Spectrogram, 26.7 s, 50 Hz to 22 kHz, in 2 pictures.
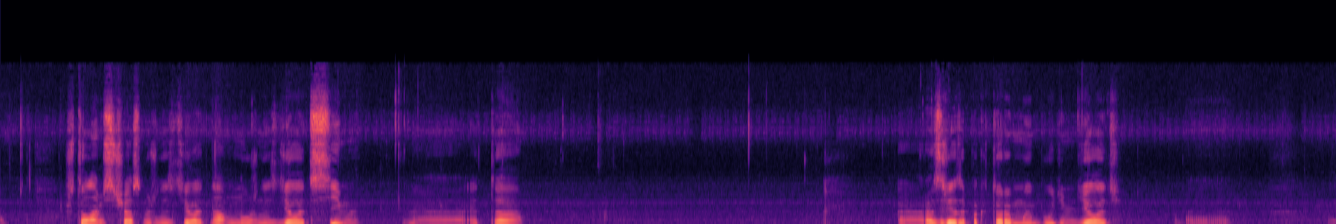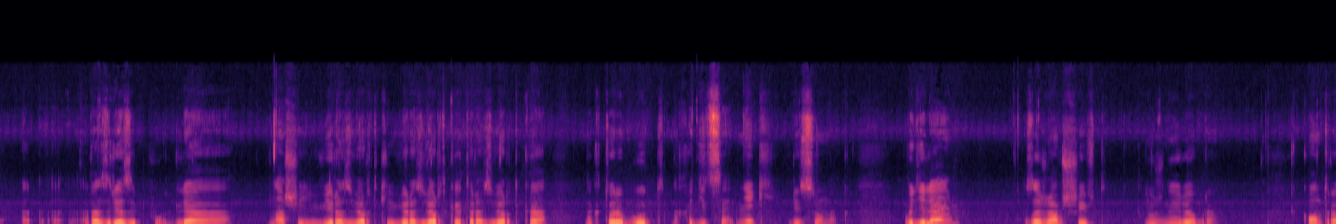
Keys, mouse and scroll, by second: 1.5 Tab, 6.0 ctrl+Tab, 8.8 right click, 9.3 right click, 11.1-13.0 right drag, 13.0-14.7 middle drag, 14.7-16.1 right drag, 16.1 middle click, 16.5 right click, 16.5-24.4 middle drag, 24.7-26.7 middle drag.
